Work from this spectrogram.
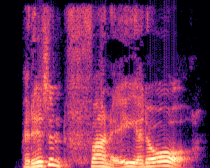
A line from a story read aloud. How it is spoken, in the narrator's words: I cried to Ferfitchkin, more and more irritated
